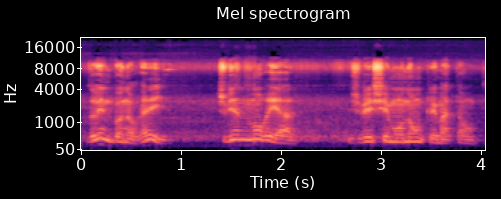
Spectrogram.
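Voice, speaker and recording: An actor plays a friendly Montreal man making polite small talk on a train. He has a Quebec French accent and a mid-pitched voice, with faint noise behind him. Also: fast talker, darkish tone, lightly acted, low-quality recording. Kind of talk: scripted language-textbook dialogue. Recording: faint background noise and ambience.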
